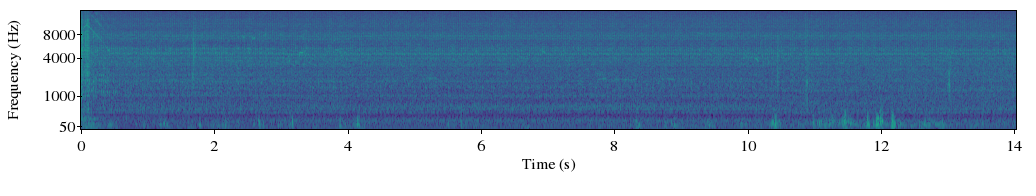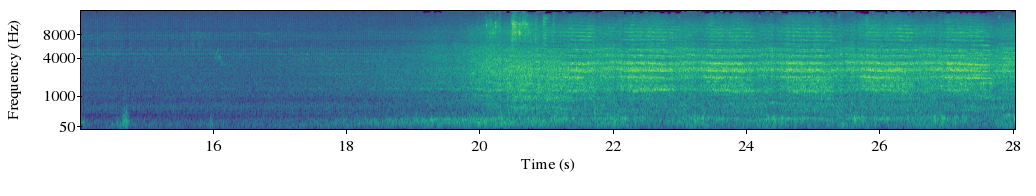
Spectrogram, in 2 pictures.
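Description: Double-deck regional electric train approaching and passing over a level crossing: the sound swells from about 17 seconds in and becomes a loud, steady rumble of wheels on rails with a regular clatter of the wheelsets from about 20 seconds in. Before that, a steady background with a few low thumps.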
